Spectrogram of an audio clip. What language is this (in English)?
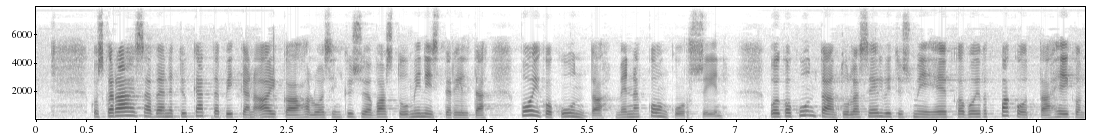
Finnish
